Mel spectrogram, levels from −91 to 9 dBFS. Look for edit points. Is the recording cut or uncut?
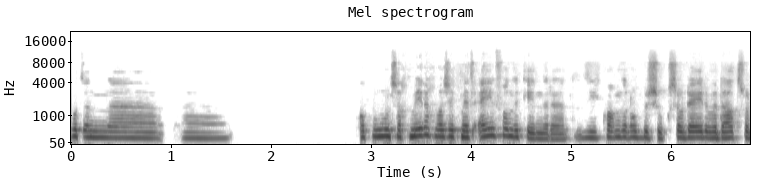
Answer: uncut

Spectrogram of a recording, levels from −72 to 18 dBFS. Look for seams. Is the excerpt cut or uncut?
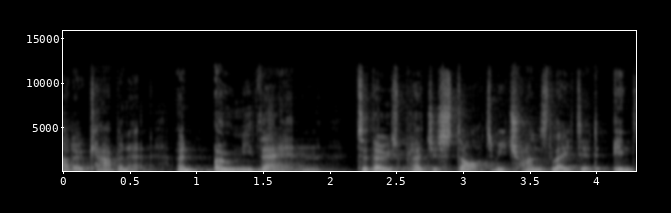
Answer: uncut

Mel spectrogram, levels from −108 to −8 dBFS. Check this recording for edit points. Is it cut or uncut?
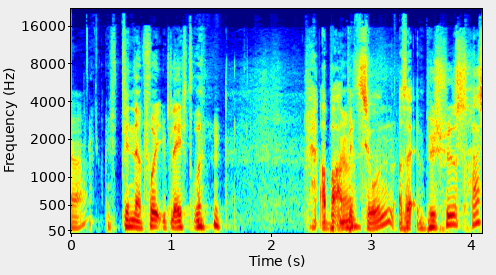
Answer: cut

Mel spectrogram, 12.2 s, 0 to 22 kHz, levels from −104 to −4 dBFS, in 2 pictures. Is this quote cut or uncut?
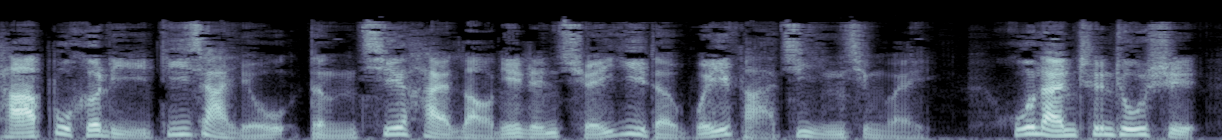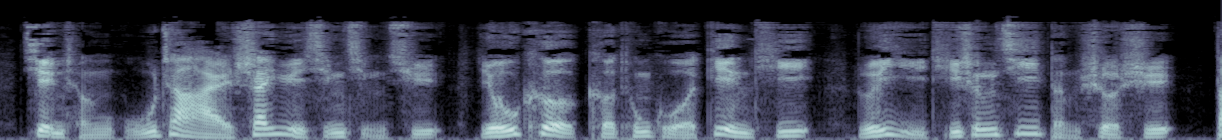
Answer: cut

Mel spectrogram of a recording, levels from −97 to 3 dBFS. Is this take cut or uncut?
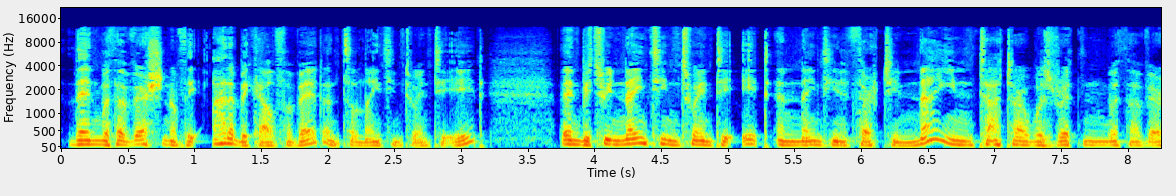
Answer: uncut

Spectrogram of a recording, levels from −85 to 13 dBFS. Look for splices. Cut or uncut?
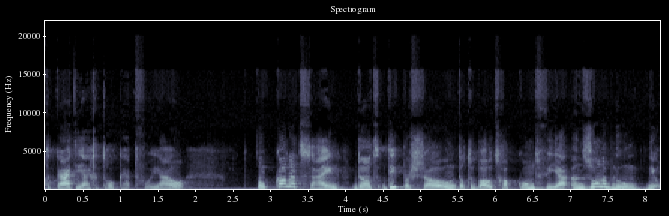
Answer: uncut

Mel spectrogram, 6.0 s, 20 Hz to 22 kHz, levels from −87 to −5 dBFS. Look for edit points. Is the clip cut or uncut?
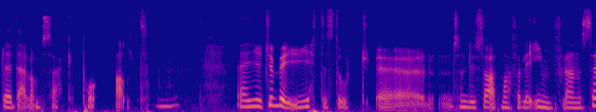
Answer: uncut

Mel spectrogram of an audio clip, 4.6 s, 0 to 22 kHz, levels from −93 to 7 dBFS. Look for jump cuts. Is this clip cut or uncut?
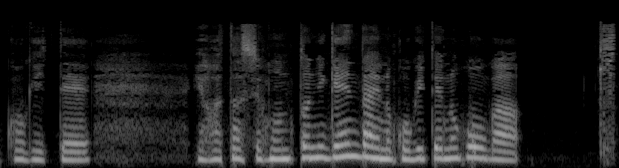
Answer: uncut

